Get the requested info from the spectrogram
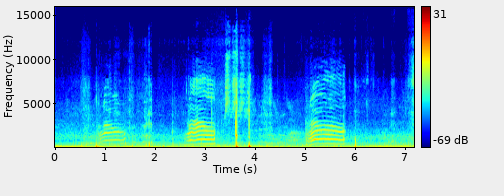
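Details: Two hungry stray cats on a street in Morocco, fed daily, calling out with three clear harmonic meows, each about half a second to a second long, rising then falling, spaced a couple of seconds apart over low rumbling street noise.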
